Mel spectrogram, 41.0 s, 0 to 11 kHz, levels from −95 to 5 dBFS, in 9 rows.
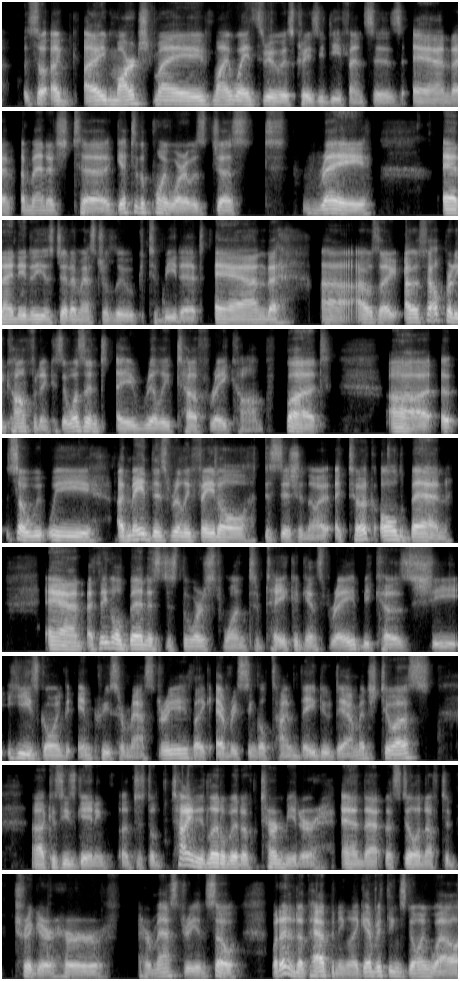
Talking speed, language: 195 wpm, English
